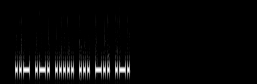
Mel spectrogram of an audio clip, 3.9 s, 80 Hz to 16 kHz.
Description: Morse code, heard as a keyed tone, about 40 wpm, 700 Hz. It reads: UR5SDR
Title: DXCC-100 Call Signs - 6 Characters - Repeated 3x - 40wpm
